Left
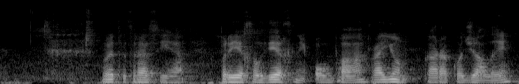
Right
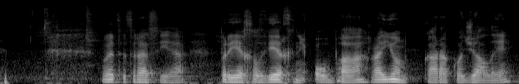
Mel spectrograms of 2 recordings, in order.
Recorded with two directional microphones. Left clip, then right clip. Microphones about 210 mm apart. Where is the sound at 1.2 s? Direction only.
35° right (ahead or behind).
